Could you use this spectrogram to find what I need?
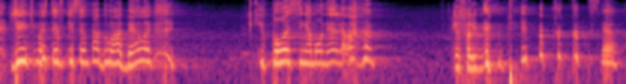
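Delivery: cracking up mid-anecdote; laughing while talking. Real, not acted. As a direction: tell it through helpless laughter. Laughs telling of laughing woman.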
